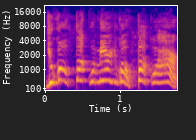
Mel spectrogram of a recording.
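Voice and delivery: acted-out shrill, very high shrieking scream. Retelling a phone call on speaker, imitating her own screaming. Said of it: "I'm screaming".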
